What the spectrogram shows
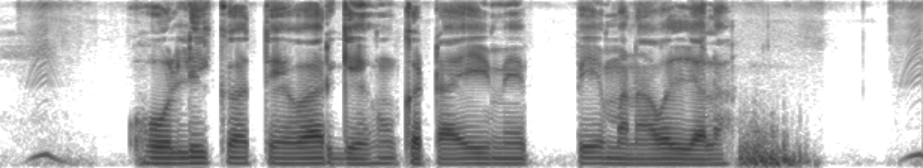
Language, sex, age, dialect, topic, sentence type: Bhojpuri, male, 18-24, Western, agriculture, statement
